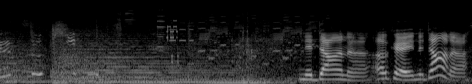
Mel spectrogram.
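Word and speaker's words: Nidhana: Okay, Nidana. See, the H is silent.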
